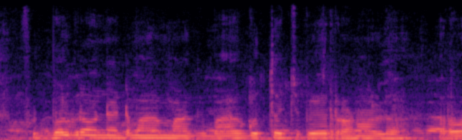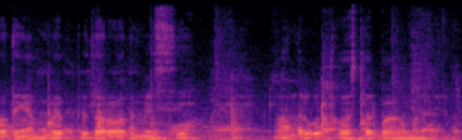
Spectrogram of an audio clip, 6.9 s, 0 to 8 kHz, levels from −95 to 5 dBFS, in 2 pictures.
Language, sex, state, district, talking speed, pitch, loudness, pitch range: Telugu, male, Andhra Pradesh, Chittoor, 145 wpm, 130 Hz, -27 LUFS, 125-135 Hz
